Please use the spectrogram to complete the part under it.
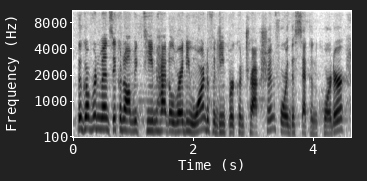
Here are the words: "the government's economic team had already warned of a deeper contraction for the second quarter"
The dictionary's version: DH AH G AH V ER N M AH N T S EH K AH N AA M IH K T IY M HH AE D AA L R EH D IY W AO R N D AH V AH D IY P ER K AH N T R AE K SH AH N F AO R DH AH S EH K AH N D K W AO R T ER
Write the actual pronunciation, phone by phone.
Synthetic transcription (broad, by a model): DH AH G AH V ER N M AH N T S EH K AH N AA M IH K T IY M HH AE D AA L R EH D IY W AO R N D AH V AH D IY P ER K AH N T R AE K SH AH N F AO R DH AH S EH K AH N D K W AO R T ER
